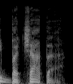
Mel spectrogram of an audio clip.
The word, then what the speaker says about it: bachata: I see bachata.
